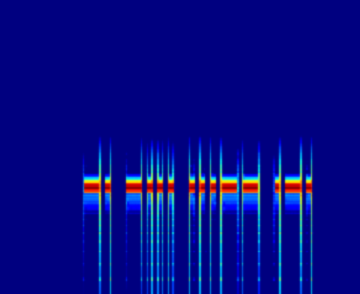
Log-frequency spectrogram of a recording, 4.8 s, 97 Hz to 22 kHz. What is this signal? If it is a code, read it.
Morse code, heard as a keyed tone, about 17 wpm, 700 Hz. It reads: NB3R
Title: Call Signs - 17wpm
